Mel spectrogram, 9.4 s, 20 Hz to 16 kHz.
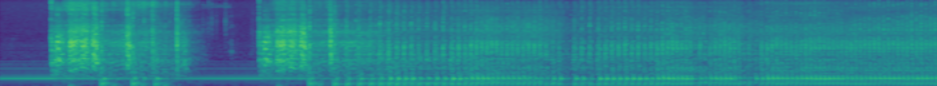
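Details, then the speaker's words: Yamaha Zuma 158cc big bore kit, first test start after rebuild with new piston rings and timing chain, low battery on jump start: catches after cranking, then slow lumpy idle threatening to die, needs throttle held; idle too low. "okay so it sounds like it's running but the idle is really low i have to hold it a little bit i wonder if it needs to warm up or something"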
